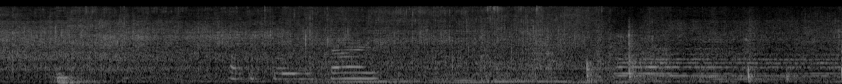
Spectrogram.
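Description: A vegetable curry of potatoes, mushrooms and green beans sizzling in a pot while a wooden spoon stirs it, with a few sharp knocks and scrapes of the spoon against the pan.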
